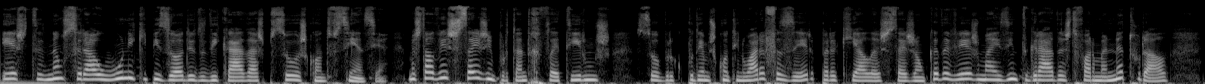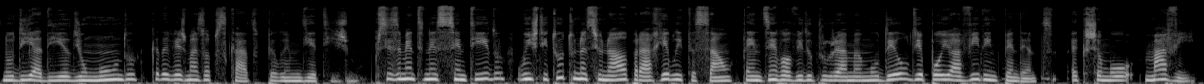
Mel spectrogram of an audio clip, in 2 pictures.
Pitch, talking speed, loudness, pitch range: 205 Hz, 175 wpm, -23 LUFS, 185-235 Hz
